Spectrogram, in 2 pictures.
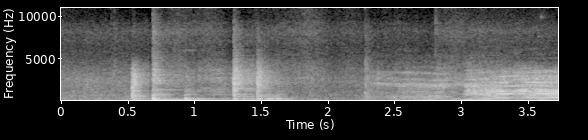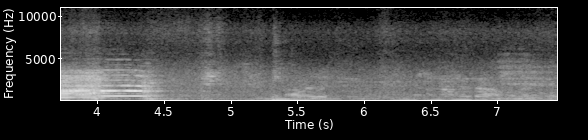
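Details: Cattle being restrained for a foot-and-mouth disease vaccination: a single drawn-out, harmonic moo lasting over a second, preceded by sharp knocks and thumps, with background music playing throughout.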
